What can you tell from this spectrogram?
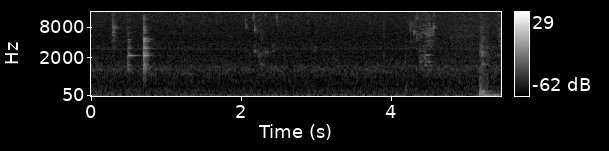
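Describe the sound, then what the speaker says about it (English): Ice goes into a cocktail shaker: a few faint clinks early on, a quiet stretch, then one louder knock of ice against the shaker near the end, with no talk. "I am going to put some ice in my shaker before I pour the rum in."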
